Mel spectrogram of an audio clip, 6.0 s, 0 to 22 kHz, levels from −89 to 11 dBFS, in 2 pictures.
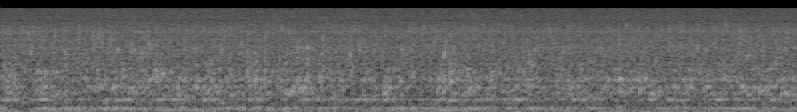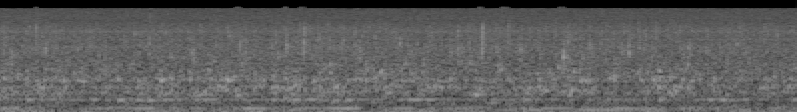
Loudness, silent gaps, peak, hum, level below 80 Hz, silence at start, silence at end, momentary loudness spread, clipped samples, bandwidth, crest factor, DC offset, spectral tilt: -26 LUFS; none; -10 dBFS; none; -46 dBFS; 0 s; 0 s; 1 LU; under 0.1%; 16 kHz; 18 dB; under 0.1%; -1.5 dB/octave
